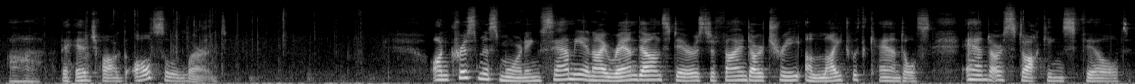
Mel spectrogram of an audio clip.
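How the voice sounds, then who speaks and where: A woman reads a children's storybook aloud. Her voice is mid-pitched and her pace is slow and measured. She narrates expressively, acting out the dialogue as she goes. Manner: measured, animated read-aloud with acted dialogue. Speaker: story time reader.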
